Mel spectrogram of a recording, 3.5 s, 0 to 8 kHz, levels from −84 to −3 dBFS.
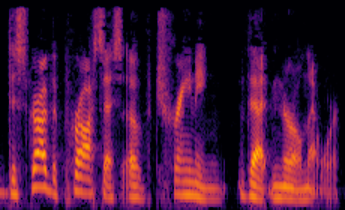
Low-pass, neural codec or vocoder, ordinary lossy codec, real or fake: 7.2 kHz; codec, 24 kHz, 3 kbps, HILCodec; MP3, 32 kbps; fake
